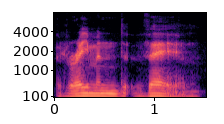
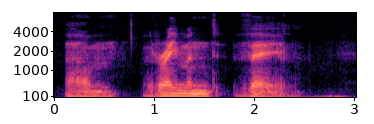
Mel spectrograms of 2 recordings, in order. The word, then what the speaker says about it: Raymond Weil: here on this really attractive little watch by Raymond Vail and yes that's how you pronounce it Raymond Vail and yeah so you can just see there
